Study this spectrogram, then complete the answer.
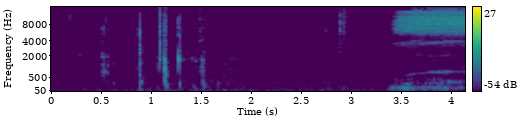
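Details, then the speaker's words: Vintage Varney F2 HO scale F unit locomotive motor, propped on its side and run on a blue box controller after a little oil, spins up to a smooth, steady high whir with no rasp or stutter; running normally. "And that seems really good."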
